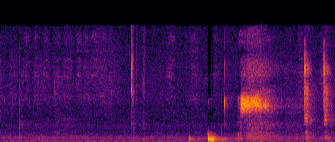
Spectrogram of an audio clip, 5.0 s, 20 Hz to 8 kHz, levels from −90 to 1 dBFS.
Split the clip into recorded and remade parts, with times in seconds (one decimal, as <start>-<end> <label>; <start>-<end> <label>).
0.0-5.0 recorded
